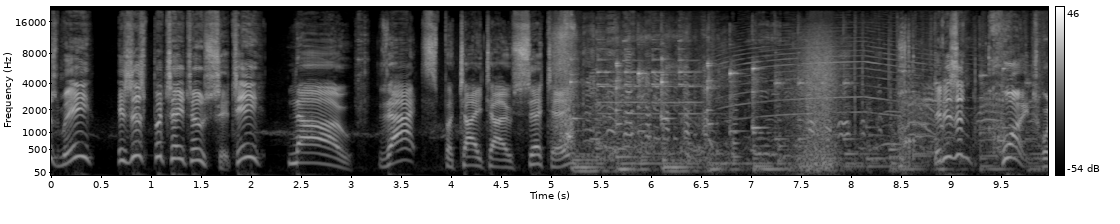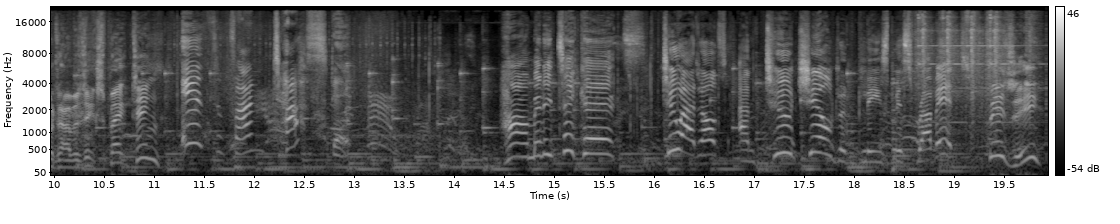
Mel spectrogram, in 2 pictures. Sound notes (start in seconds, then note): 5.1 cheerful jingling; 8.9 oinks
